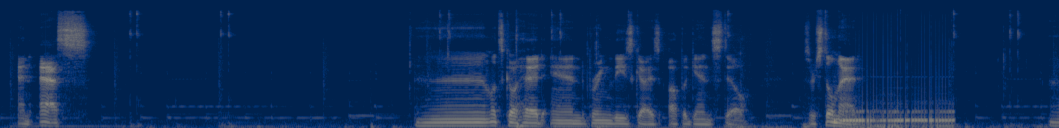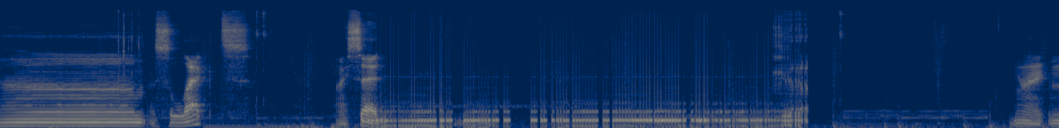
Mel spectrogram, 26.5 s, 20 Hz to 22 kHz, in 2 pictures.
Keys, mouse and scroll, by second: 1.6 click, 2.7 click, 5.7 right click, 7.2 shift+right click, 7.8-9.0 drag, 10.3-11.9 drag, 12.8 right click, 16.4 click, 17.6-23.7 drag.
